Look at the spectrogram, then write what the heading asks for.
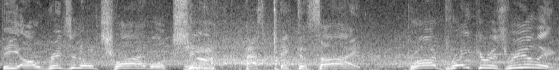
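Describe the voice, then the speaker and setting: A man's voice: very high-pitched, expressive, a little slow. A man doing enthusiastic, dramatic colour commentary on wrestling in a video game. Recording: loud crowd and arena noise.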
